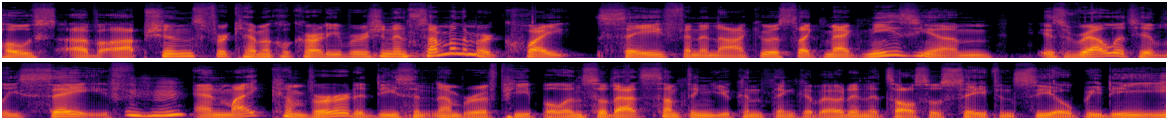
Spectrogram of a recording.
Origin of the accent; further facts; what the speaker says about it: Canada; Well, I'm both Canadian and American, so I straddle the argument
